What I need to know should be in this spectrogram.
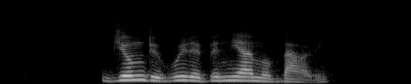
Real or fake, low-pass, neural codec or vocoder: fake; 7.2 kHz; codec, 16 kHz, 0.2 kbps, FocalCodec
